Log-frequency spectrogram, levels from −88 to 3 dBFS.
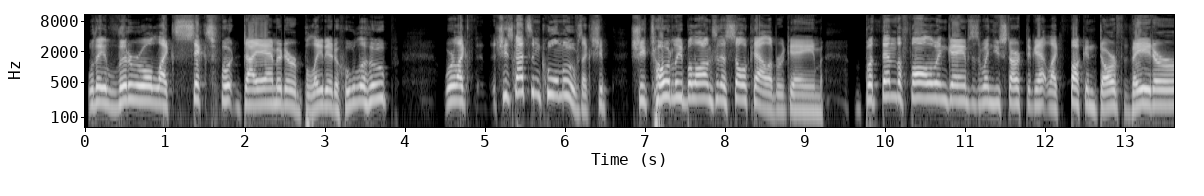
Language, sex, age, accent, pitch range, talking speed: English, male, 20-39, American, 140-185 Hz, 175 wpm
